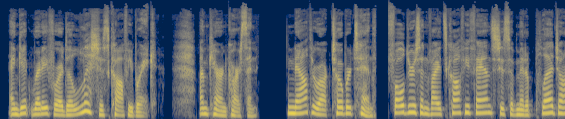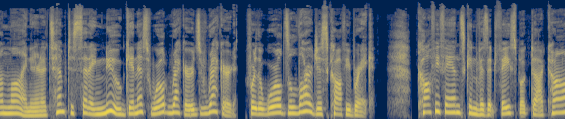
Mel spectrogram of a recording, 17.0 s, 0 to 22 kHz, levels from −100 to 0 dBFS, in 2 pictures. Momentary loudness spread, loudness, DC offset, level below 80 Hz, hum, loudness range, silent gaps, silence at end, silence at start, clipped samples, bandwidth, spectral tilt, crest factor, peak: 6 LU; -15 LUFS; under 0.1%; -64 dBFS; none; 3 LU; 2.47-2.57 s, 3.90-4.28 s, 5.65-5.82 s, 12.04-12.15 s, 14.18-14.27 s, 14.65-14.71 s; 0 s; 0.15 s; under 0.1%; 19.5 kHz; -4.5 dB/octave; 12 dB; -2 dBFS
